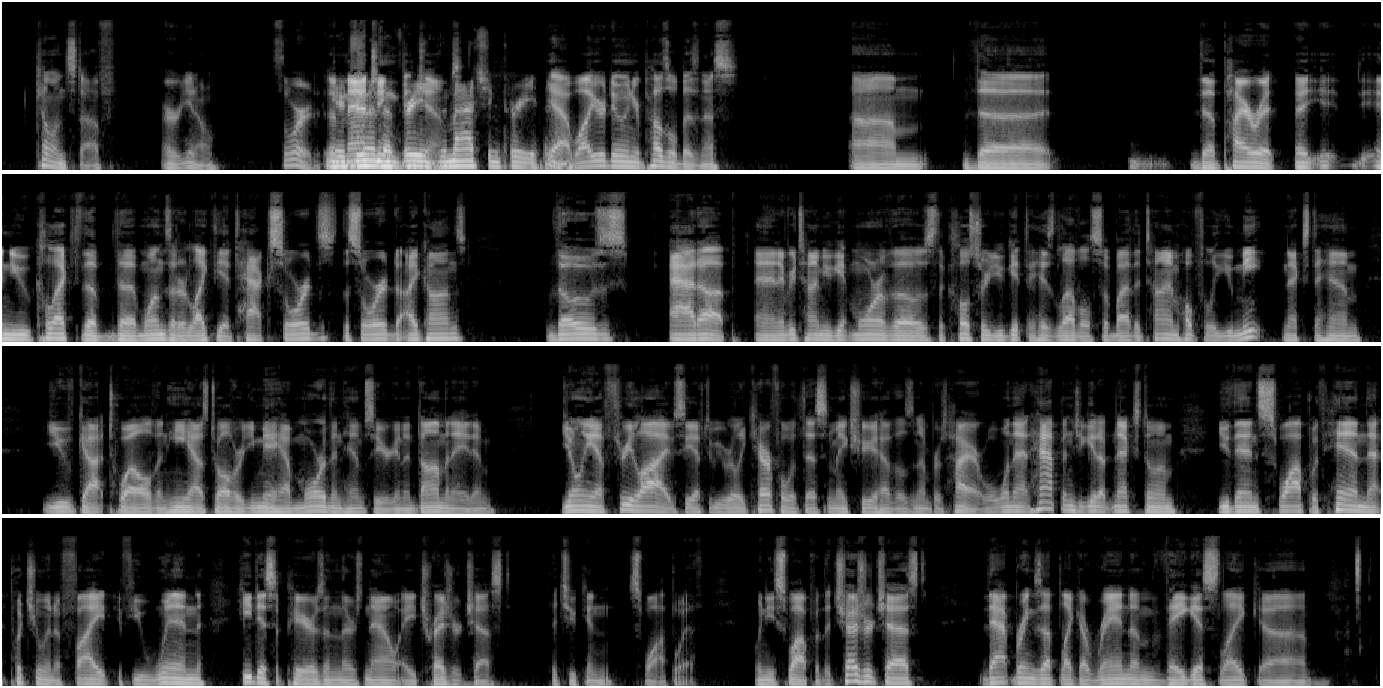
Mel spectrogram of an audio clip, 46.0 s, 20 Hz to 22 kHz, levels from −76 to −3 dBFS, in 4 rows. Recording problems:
none

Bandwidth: 14 kHz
